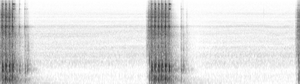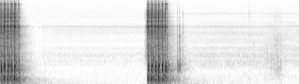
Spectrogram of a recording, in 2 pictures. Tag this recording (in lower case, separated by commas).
tools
